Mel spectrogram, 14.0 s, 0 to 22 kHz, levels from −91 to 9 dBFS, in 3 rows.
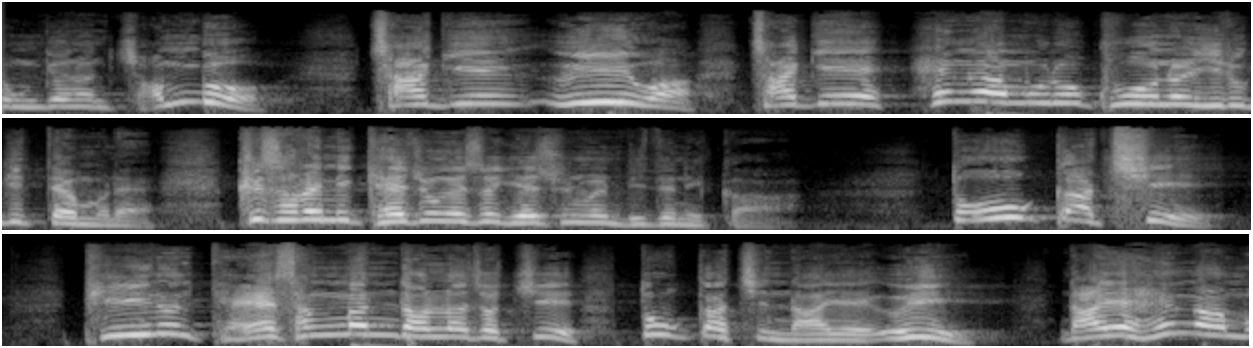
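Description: A speech recording with nothing technically wrong with it.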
